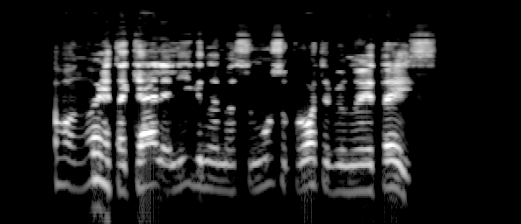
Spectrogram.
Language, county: Lithuanian, Panevėžys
